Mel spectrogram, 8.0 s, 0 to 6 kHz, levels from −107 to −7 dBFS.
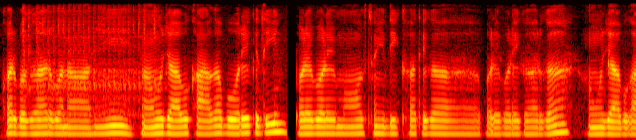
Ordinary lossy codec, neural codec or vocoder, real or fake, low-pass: none; none; real; 5.4 kHz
